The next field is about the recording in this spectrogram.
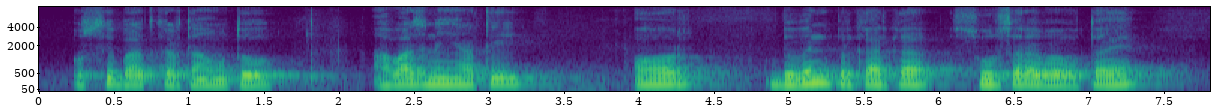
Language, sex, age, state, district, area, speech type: Hindi, male, 60+, Rajasthan, Karauli, rural, spontaneous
